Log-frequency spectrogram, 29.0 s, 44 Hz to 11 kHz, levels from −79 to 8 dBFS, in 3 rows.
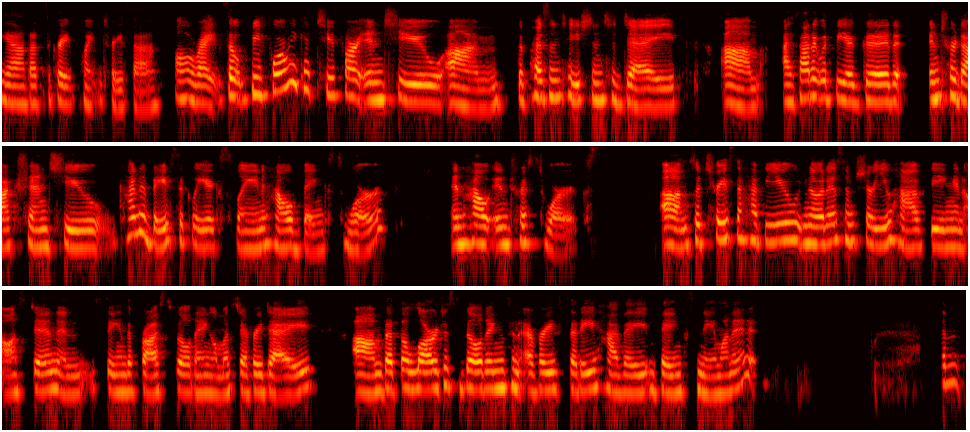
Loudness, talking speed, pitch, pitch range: -30 LUFS, 155 wpm, 215 Hz, 200-245 Hz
